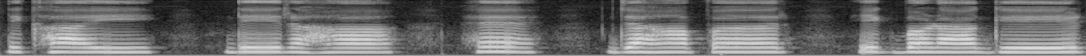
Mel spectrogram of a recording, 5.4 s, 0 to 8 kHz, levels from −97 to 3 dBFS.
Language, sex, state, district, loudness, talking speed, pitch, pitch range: Hindi, female, Himachal Pradesh, Shimla, -16 LUFS, 110 wpm, 235 Hz, 230-235 Hz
